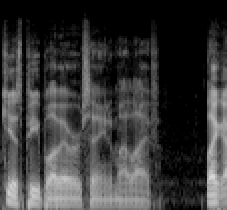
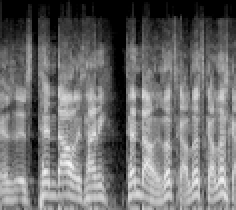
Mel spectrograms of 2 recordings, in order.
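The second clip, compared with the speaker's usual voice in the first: high, loud cartoon voice, pitched up and pushed; 9 semitones higher, 8 dB louder than usual. Retelling a man in a costume who fleeced a family, doing his SpongeBob voice. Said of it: "I guess SpongeBob in the cartoon talks like this".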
